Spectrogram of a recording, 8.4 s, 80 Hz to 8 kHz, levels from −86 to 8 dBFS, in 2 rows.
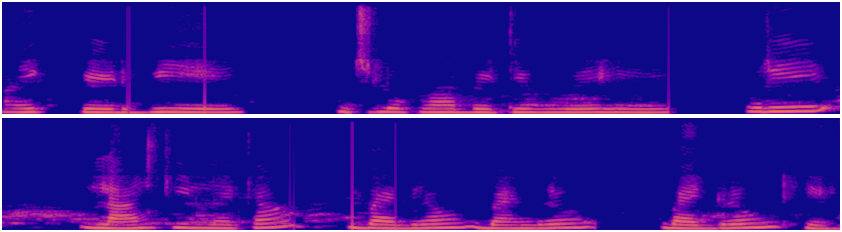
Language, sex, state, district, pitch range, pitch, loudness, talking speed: Hindi, female, Maharashtra, Nagpur, 240-280 Hz, 255 Hz, -32 LUFS, 165 wpm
